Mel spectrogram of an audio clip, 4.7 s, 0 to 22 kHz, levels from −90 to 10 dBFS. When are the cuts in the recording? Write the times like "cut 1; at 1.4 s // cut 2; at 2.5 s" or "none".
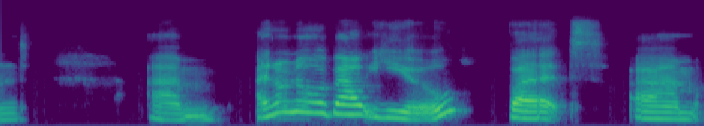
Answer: cut 1; at 3.3 s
